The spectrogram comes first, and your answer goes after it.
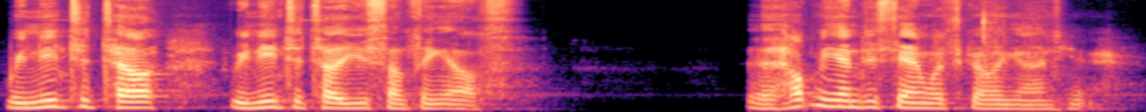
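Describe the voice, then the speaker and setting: A man's voice: a little high, normal speed, a little mellow. A man giving a university lecture, questioning his students and dropping dry wordplay jokes. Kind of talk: classroom lecture.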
